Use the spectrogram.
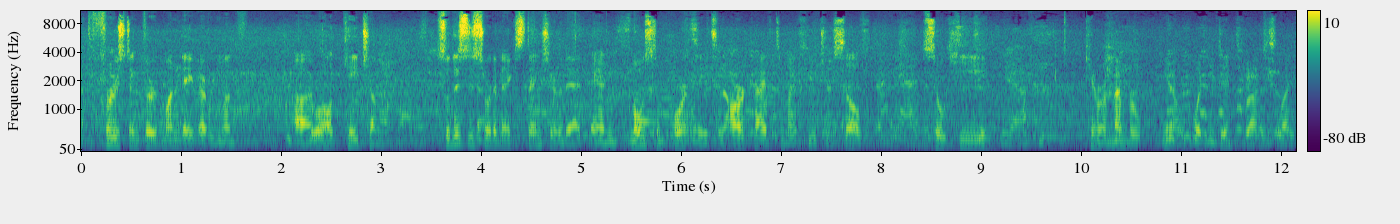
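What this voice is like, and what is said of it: Strong Chicago accent. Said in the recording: “Where are you from? Wisconsin? ... Chicago ... You got a strong accent ... Chicago, that makes sense.”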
